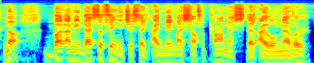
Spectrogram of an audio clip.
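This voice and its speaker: Very deep-voiced man, rambling chat. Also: a little fast, a little mellow, dry recording. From Bosnia. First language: Bosnian. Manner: rambling, restarts sentences, dry self-deprecating jokes. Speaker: podcast guest, former undercover FBI agent. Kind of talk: casual interview conversation.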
